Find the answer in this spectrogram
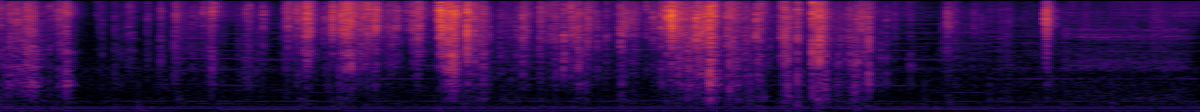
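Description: Foil booster-pack wrapper crinkling and tearing as a Yu-Gi-Oh Millennium Pack is taken from its box and ripped open, in several irregular bursts of crackle.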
